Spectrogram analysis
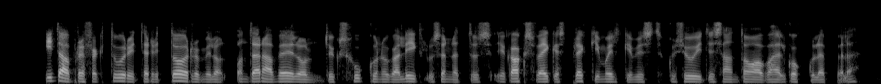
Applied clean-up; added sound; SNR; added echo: none; none; none; none.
